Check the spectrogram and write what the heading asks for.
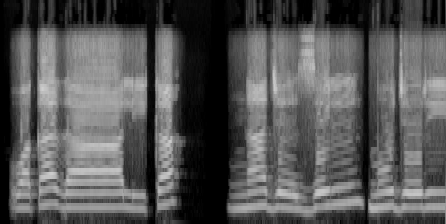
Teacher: یہاں پہ را کو باریک کریں گے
